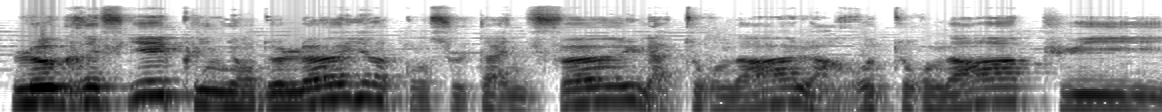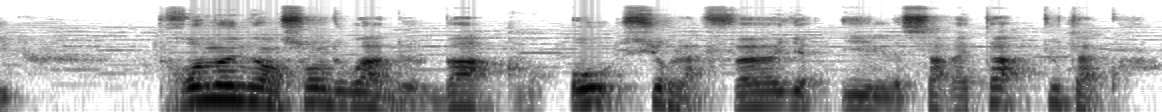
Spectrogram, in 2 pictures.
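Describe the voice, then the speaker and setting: A man reads a classic tale aloud, measured and expressive, his pitch rising and falling freely. The voice sits in an echoey room, with faint instrumental music beneath it. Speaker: narrator. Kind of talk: literary reading.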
